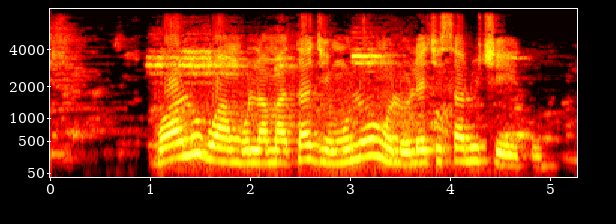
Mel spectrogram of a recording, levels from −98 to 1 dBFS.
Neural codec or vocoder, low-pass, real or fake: none; 7.2 kHz; real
